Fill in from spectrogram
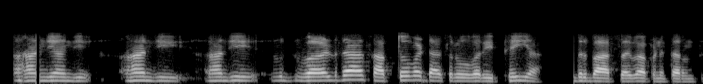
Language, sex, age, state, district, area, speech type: Punjabi, male, 18-30, Punjab, Tarn Taran, rural, conversation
